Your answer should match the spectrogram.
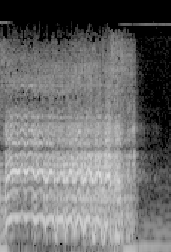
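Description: A horse whinnies loudly, a single long neigh with a wavering, trembling pitch that lasts nearly two seconds before cutting off, leaving a faint low rumble.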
